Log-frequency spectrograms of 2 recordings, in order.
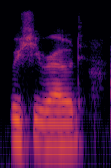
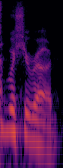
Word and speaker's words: Bushiroad: It, how do you, how do you pronounce it? Bushiroad. Oh, it is Bushiroad.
